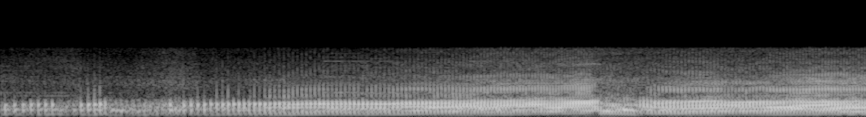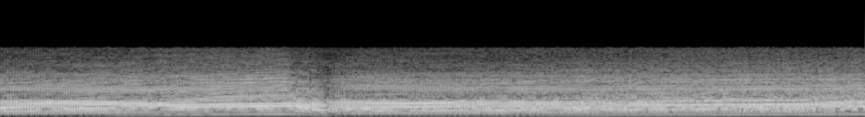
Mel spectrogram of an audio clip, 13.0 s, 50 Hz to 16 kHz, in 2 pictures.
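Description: Yamaha R15 V3's single-cylinder engine accelerating through traffic, its pitch climbing, dropping at a gear change about four and a half seconds in and again about nine seconds in, then climbing once more.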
